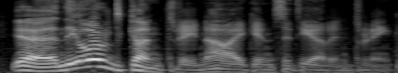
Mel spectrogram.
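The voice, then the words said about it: Bad put-on Eastern European accent. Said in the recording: “That's a terrible accent. That's fine, but yours is worse... I have no idea what accent I was doing. I was just doing some weird Eastern Bloc thing”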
